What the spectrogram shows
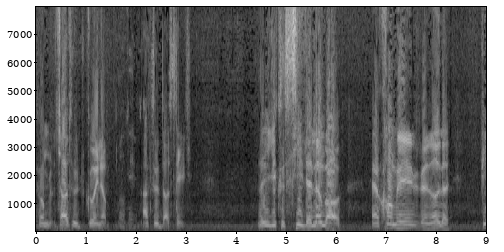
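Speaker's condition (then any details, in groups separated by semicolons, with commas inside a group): Cerebral palsy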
